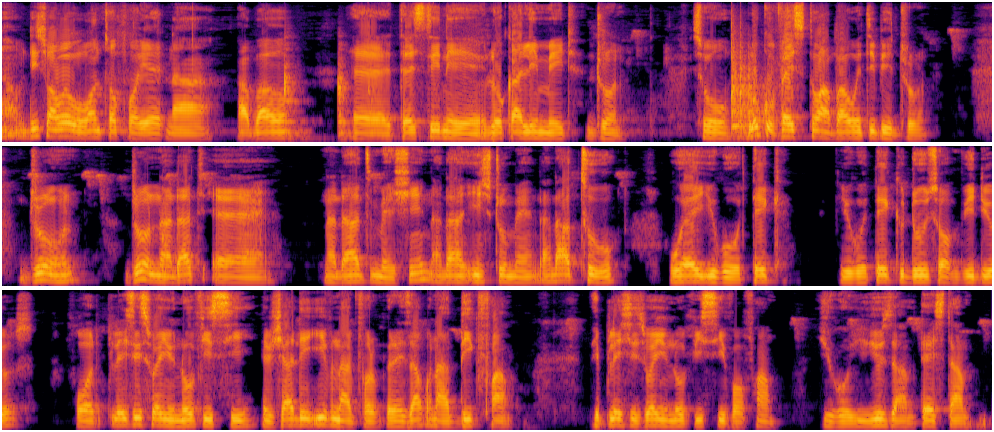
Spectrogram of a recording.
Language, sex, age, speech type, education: Nigerian Pidgin, male, 15-29, spontaneous, tertiary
